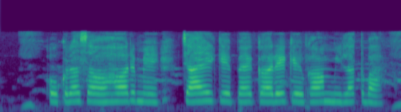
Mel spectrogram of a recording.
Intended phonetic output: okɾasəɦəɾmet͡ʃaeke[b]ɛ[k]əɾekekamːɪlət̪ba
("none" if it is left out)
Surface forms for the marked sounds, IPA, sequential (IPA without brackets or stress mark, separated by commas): p, k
